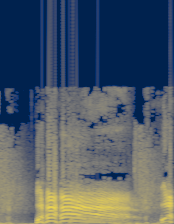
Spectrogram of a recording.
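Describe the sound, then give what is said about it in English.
A loud whip crack sound effect: a sharp snap followed by a long, sweeping, falling whistle-like tone that trails off, with a brief burst of similar sound at the end. “Yeah, I think we have a whip sound.”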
